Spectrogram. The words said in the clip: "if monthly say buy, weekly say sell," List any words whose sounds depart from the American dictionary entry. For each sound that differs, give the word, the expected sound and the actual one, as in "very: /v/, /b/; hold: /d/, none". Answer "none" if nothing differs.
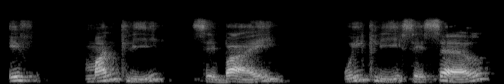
monthly: /θ/, /t/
